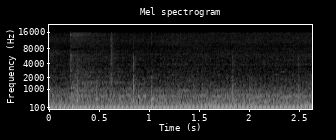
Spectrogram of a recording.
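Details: Nareena oxygen concentrator running with a steady low motor hum and faint rhythmic clicks; unit has a flow meter not to exceed five liters, a nebulizer outlet, a timer and an alarm mute.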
